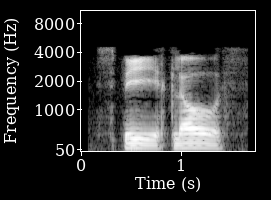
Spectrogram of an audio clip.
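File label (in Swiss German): "bierglas", Bas Rhin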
